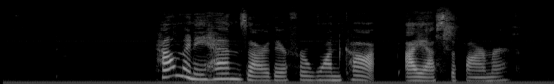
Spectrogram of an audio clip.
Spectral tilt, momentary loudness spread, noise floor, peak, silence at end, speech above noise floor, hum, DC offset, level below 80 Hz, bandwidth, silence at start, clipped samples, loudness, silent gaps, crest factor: -3 dB/octave; 11 LU; -57 dBFS; -14 dBFS; 0 s; 22 dB; 60 Hz at -55 dBFS; under 0.1%; -56 dBFS; 16 kHz; 0.05 s; under 0.1%; -34 LUFS; none; 22 dB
